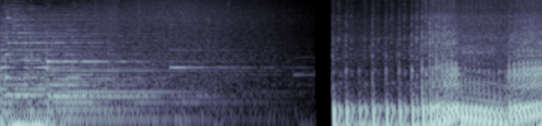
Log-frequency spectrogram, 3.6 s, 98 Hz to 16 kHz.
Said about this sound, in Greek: Αν σας αρέσει αυτός ο ήχος και αγαπάτε τις μοτοσικλέτες, τότε δεν πρέπει να χάσετε το CVC Motorcycle Festival στις 11 και 12 Οκτωβρίου.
